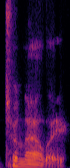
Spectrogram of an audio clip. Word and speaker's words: Tonale: we were talking about what's the right way to say this yes they they wanted to be the italian pronunciation tonali yeah i love the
